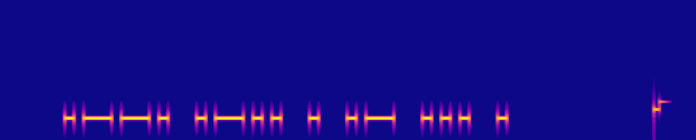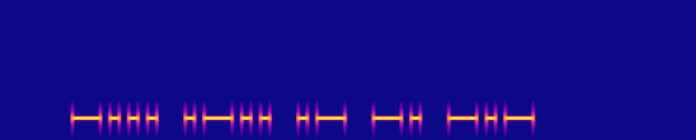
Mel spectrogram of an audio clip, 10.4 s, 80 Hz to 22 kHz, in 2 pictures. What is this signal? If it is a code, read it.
Morse code, heard as a keyed tone, about 17 wpm, 700 Hz. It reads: PLEASE BLANK
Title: Sentences from Top 1500 Words - New Word Drill Alt - 17wpm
